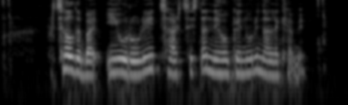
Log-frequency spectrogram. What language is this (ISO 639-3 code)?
kat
